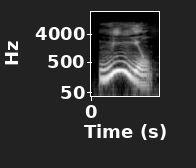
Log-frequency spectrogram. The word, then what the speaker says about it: mignon: Mignon, okay, here in that case, G-N-O-N, gnon, mignon. Sourd, final D not pronounced, O-U together, ou, sourd.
